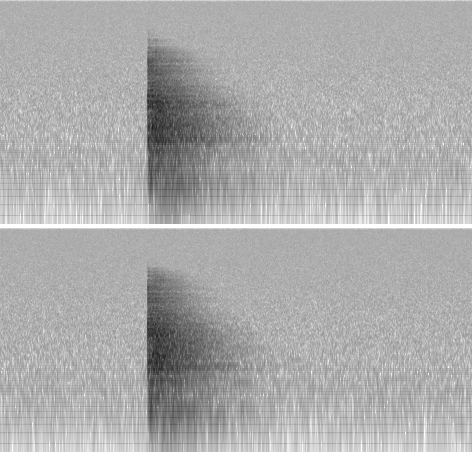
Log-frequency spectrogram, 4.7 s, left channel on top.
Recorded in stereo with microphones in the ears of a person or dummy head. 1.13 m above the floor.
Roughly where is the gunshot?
Centre.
